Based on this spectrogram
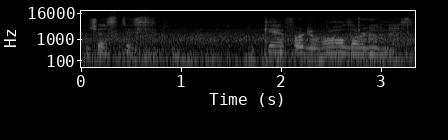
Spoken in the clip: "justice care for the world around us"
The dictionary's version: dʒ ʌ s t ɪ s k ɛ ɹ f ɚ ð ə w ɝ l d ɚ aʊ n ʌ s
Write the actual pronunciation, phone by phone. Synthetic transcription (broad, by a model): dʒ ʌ s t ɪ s k ɛ ɹ f ɚ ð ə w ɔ l ɚ aʊ n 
